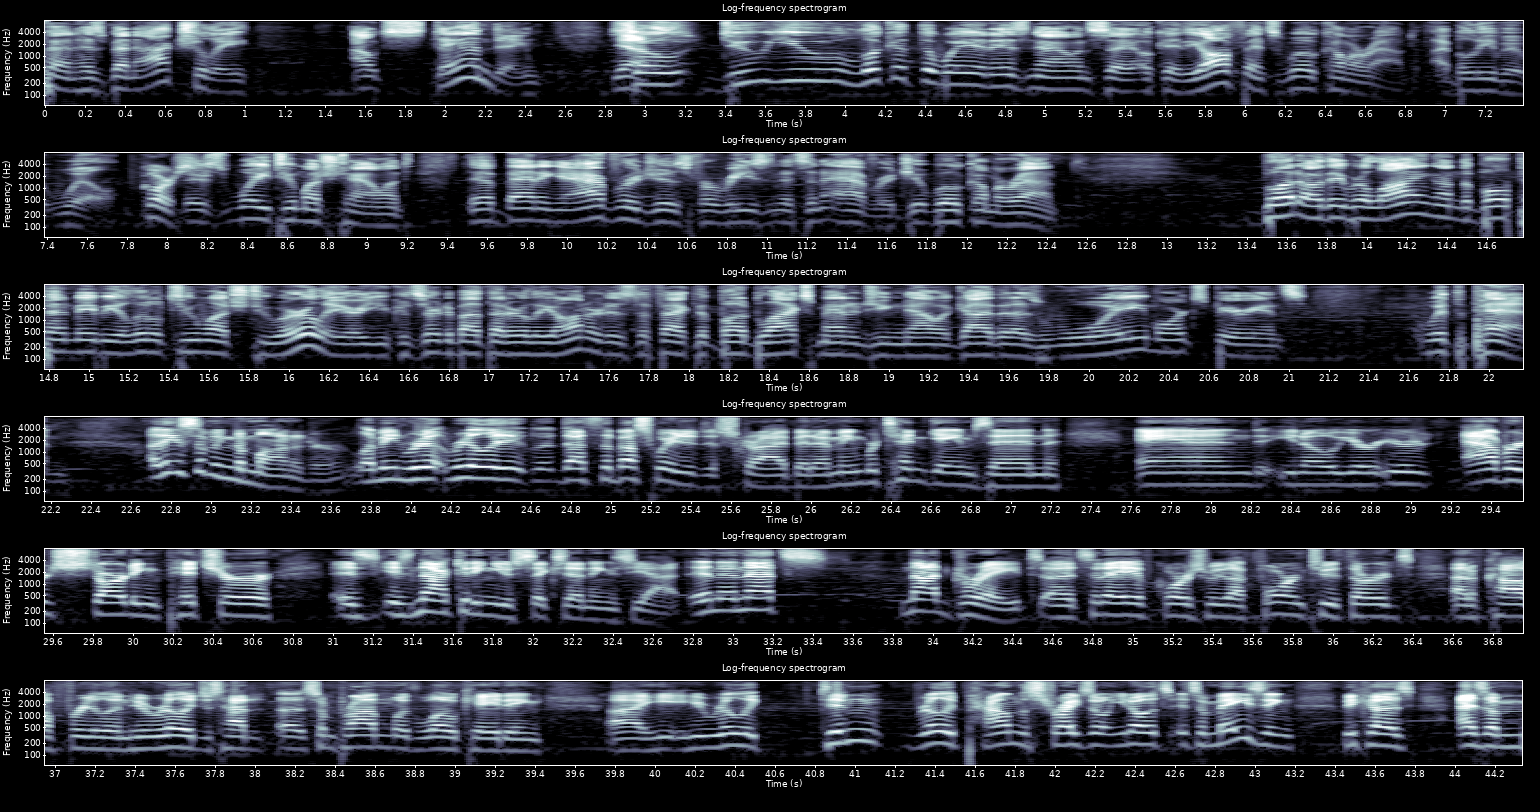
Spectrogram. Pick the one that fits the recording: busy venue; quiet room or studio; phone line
busy venue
